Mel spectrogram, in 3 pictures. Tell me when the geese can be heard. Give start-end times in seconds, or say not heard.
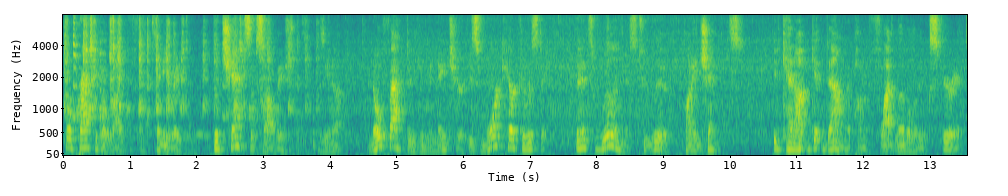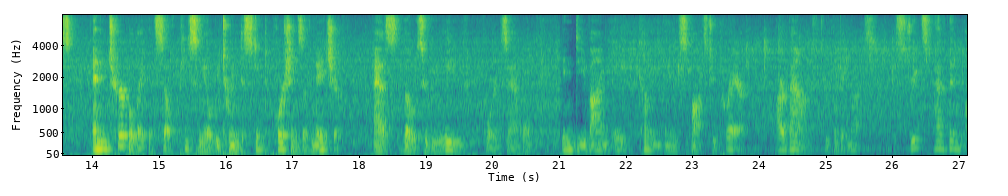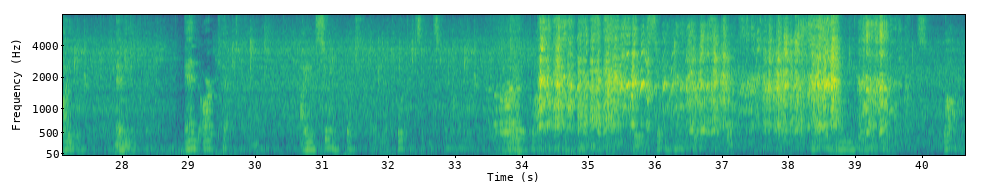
0.0-3.9, 33.5-39.9.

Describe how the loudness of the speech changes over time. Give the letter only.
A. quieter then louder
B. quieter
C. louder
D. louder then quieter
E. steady
B.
